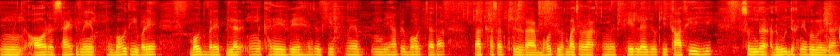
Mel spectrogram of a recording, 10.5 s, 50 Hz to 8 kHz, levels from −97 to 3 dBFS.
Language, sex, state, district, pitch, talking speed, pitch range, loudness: Hindi, male, Bihar, Lakhisarai, 140 Hz, 245 wpm, 135-140 Hz, -26 LUFS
